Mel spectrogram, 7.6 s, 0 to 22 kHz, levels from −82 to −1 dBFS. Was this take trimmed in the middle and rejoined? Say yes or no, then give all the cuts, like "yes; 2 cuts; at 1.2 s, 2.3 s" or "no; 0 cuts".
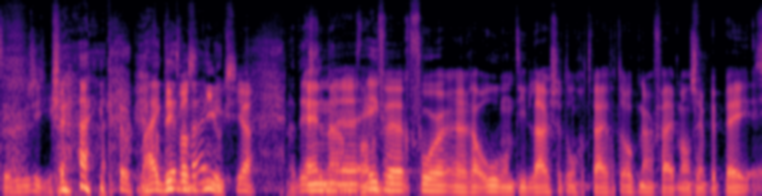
yes; 1 cut; at 2.9 s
